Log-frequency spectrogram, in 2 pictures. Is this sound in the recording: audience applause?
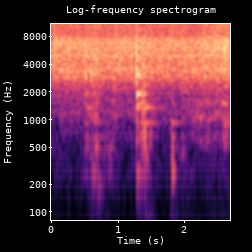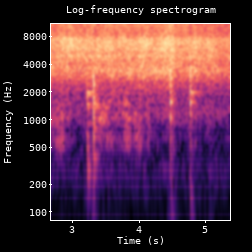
no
